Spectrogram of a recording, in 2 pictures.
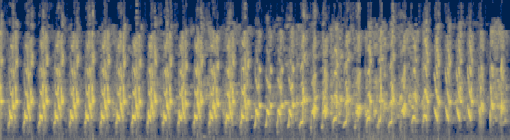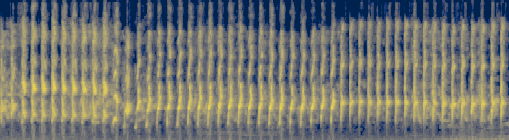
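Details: Lovebird fighter song used as a lure to make another lovebird sing: a long, rapid, high-pitched chattering trill of buzzy repeated notes, about three per second, loud and continuous throughout.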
